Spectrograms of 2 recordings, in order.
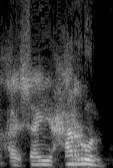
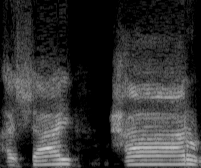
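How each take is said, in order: First: The vowel after the h is short. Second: The vowel after the h is long. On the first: The speaker calls it wrong. "Nggak bisa kita bilang asyai harun. Salah" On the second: The speaker calls it right. "Hanya panjangin. Hanya ada mad"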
